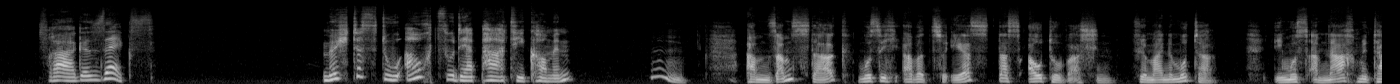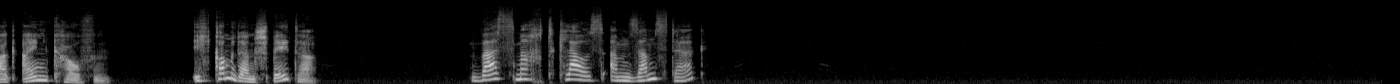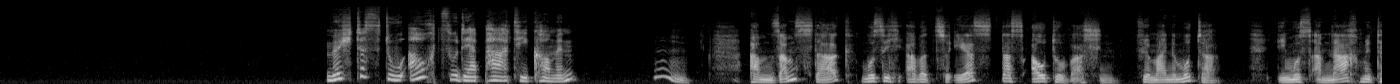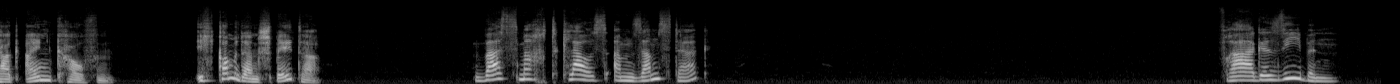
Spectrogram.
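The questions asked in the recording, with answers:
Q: Was macht Klaus am Samstag?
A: Er wäscht das Auto für seine Mutter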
